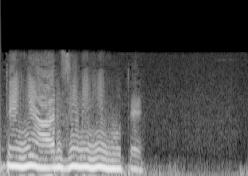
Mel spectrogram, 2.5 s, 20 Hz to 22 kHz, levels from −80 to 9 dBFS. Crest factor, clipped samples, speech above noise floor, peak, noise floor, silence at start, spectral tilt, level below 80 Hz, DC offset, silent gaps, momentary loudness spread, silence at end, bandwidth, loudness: 6 dB; 7%; 30 dB; 0 dBFS; -33 dBFS; 0 s; -7 dB/octave; -28 dBFS; under 0.1%; none; 13 LU; 0 s; 8 kHz; -4 LUFS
